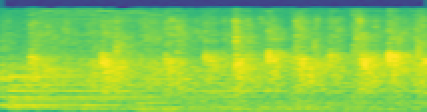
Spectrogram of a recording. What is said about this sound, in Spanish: Nos ponemos de pie de un aplauso, alabanza al Señor.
